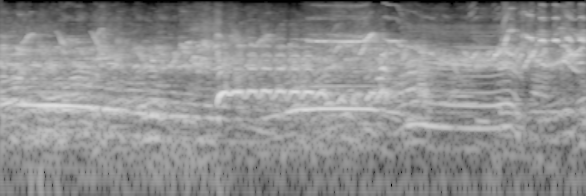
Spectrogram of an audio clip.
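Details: Greater green leafbird in steady song: clear whistled notes, a wavering trilled whistle, and slow sliding phrases that dip and rise, over a busy backdrop of other chirping birds and some human voices.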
